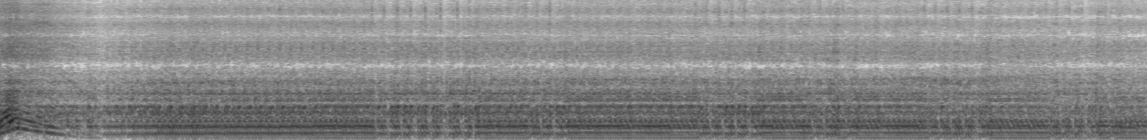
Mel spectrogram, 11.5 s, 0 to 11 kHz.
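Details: '05 R6, inline-four: uneven, lumpy, loping idle then a short blip. The rough idle appeared after weeks unridden, though it was started twice weekly. Owner hopes it is not the coils; cause unknown.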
